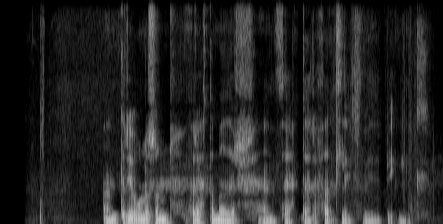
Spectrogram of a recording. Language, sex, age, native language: Icelandic, male, 30-39, Icelandic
